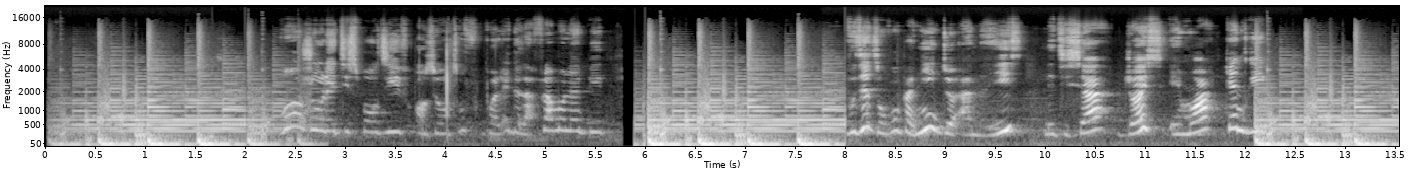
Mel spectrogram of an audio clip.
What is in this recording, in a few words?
podcast; Flamme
